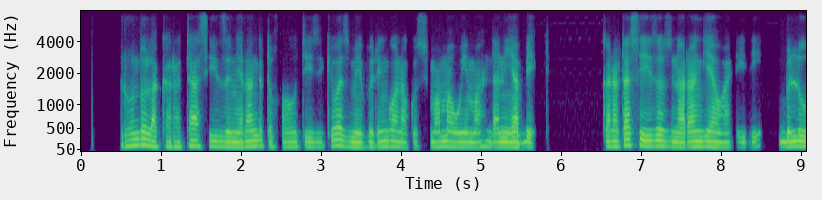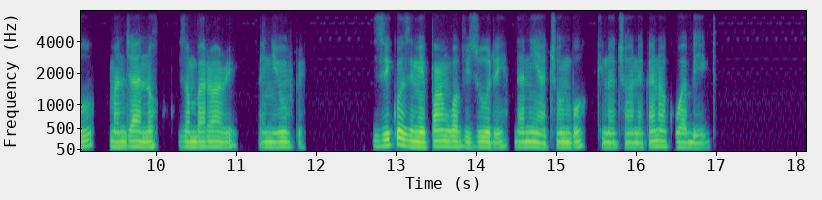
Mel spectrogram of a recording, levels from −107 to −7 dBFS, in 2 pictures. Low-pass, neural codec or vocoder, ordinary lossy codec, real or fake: 7.2 kHz; codec, 16 kHz, 0.9 kbps, LongCat-Audio-Codec; Opus, 32 kbps; fake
